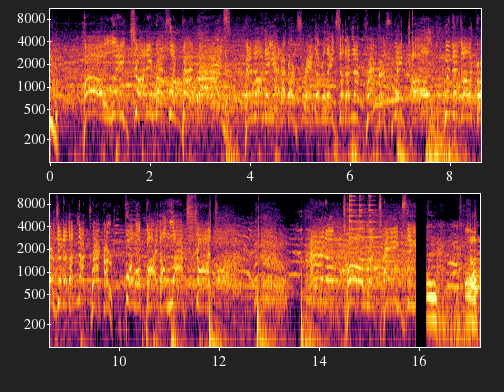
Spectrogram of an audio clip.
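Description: Arena crowd noise with cheering and shouting, broken by several heavy thuds of wrestlers' bodies hitting the ring mat.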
